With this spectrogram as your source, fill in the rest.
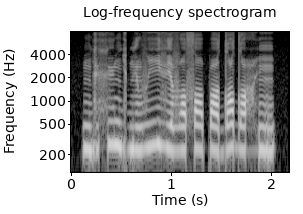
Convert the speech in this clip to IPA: ŋ ɡ y x y ŋ ɡ i bʲ õ v iː vʲ ɑ v i sˤ iː p ɑː d o dˤ ɑ h ĩ

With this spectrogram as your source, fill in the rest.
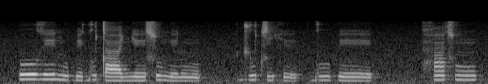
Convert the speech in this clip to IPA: oː˦ ɣ eː˦ ŋ u˨ ɓ e˨ ɡ u˦ t aː˨ ɲ eː˨ s u˦ ŋ e˨ l ũ˨ | d͡ʒ u˦ t͡s i˨ h ɪ˨ | ɡ uː˨ p eː˨ | h ã˦ s ũ˦

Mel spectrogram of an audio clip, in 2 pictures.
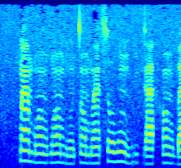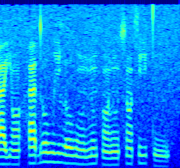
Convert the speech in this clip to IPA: k͡p ã˦ b ɔ̃˧ ɡ͡b ɔ̃˧ b ũ˨ t ɔ̃˧ b ã˧ s o˦ w ũ˦˨ b i˧ ɡ a˧ h ɔ̃˦ ɡ͡b a˧ j ɔ̃˨ h a˧ d o˦ w i˦ l o˧ w ũ˨ n ũ˧ k ɔ̃˨ l ũ˨ s ɔ̃˧ s i˧ t ĩ˨

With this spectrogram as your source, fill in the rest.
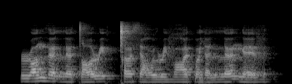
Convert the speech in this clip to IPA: ɹ ɒ n ð ɜ lː ɜ t ɑ ɹ ɪ ʔ ǀ ʌ s ɛ ʕ u ɹ ɪ v ʕ ɜ k͡p ʌ j æ lː ɜ ŋ ɛ v

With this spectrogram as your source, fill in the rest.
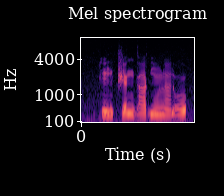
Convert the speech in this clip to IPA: k ĩ˦ n t͡ʃ ɛ˨ ŋ ɡ a˦˨ ɡ ũ˨ l ã˨ ɾ o˦

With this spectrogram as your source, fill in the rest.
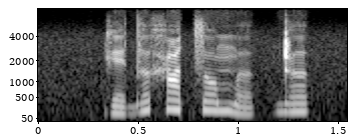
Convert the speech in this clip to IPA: k ɛ˩ d ʌ˥ x ɑ˥ t͡s ɔ˥ m ʌ˩ | ɖ ʌ˥

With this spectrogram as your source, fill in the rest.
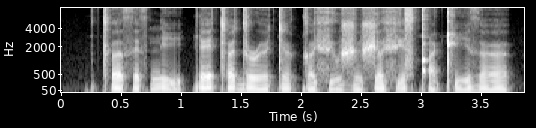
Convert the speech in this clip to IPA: tʼ ə θ e θ n i | ɾ e tʼ œ d ɹ ø t ø k œ fʲ u ʒ ø ʃ ə fʲ e z qʼ e kʼ i ð œ

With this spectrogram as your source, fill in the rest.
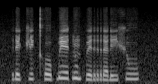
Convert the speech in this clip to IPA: ɾ e˨ t͡ʃ e˨˦ kʰ oː˨ ɓ eː˦ ɗ ũ˦˨ p e˨ r ɛ˨ ɾ iː˨ ʃ u˦

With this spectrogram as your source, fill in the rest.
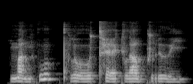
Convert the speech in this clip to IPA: m a˨˩ n k w u˥˩ k̚ pʰ l oː˧ tʰ ɛː˧ k l a˧ w k r ɯː˧ j

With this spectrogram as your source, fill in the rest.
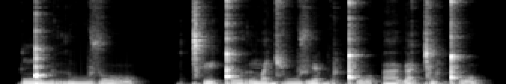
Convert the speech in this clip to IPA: ŋ͡ǃ ɯː r uː z oː | ǀʰ e ǃ oː r m a d͡ʑ uː z ɳ ɛ b o ǃʼ o | a ɠ a ǀ u ǃʼ o

